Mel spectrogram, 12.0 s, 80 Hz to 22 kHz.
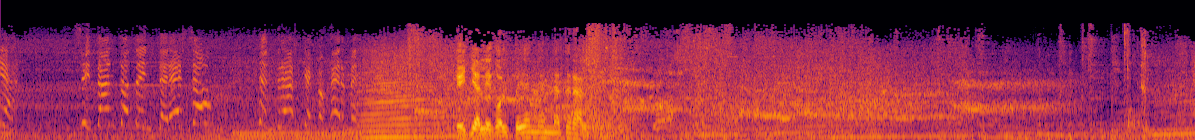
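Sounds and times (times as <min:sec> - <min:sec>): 
car accelerating hard and overtaking another car during a chase: 0:00.0 - 0:11.9
tires screeching: 0:00.0 - 0:11.9
speech: 0:04.6 - 0:06.2.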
